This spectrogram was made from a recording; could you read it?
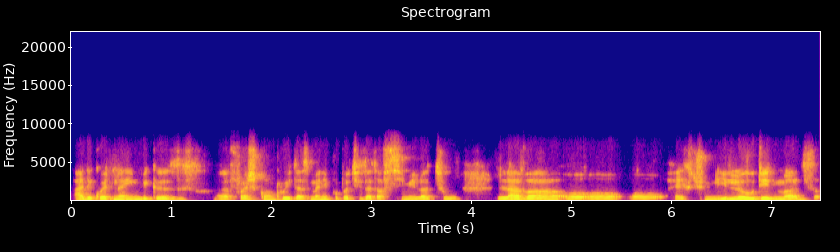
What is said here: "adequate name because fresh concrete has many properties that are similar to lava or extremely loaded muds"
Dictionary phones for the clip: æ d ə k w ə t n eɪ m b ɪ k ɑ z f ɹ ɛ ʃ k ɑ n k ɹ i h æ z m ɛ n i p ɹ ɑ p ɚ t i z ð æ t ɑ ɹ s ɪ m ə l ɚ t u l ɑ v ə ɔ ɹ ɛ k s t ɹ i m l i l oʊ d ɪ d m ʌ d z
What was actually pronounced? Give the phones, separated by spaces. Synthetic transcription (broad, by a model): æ d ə k w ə t n eɪ m b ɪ k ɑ z f ɹ ɛ ʃ k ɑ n k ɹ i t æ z m ɛ n i p ɹ ɑ p ɚ t i z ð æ t ɑ ɹ s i m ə l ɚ t u l ɑ v ə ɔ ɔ ɛ k s t ɹ i m l i l oʊ d ɪ d m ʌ d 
